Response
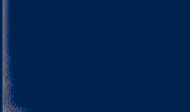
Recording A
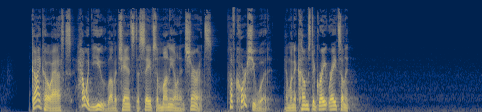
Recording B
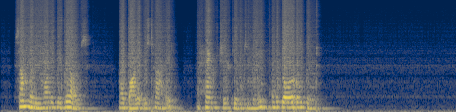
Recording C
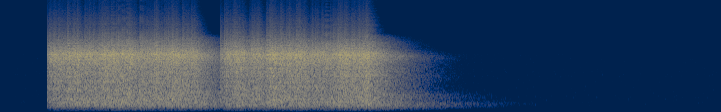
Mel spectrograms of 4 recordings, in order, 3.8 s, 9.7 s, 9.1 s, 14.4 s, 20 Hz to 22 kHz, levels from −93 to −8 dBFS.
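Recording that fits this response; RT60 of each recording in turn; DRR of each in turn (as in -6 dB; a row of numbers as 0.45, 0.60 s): B; 0.80, 0.40, 2.7 s; 17.5, -3.5, -16.0 dB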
